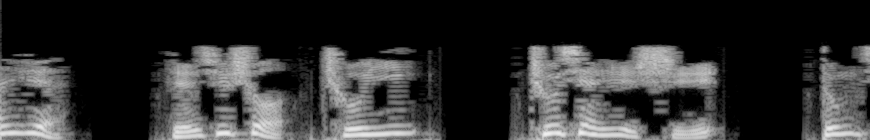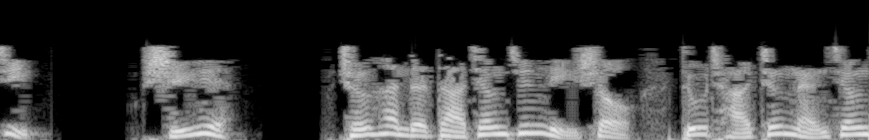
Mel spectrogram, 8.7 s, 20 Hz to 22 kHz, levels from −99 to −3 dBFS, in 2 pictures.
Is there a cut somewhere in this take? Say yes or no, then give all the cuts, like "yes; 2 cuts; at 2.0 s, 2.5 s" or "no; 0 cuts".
yes; 1 cut; at 4.0 s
